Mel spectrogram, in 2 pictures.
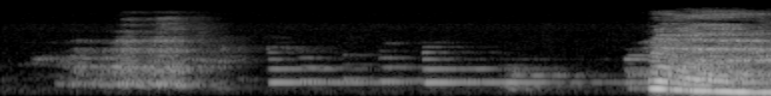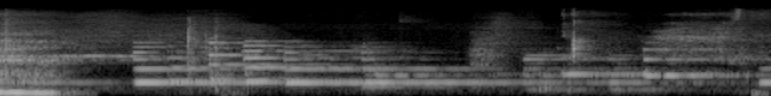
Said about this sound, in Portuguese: Fazendo uma respiração profunda.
